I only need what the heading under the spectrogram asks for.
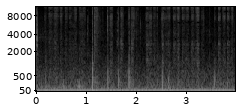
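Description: A pencil tip scratches back and forth across paper in quick, dry strokes, with several sharper ticks as the lead taps and flicks, steady and fairly soft with no voices.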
